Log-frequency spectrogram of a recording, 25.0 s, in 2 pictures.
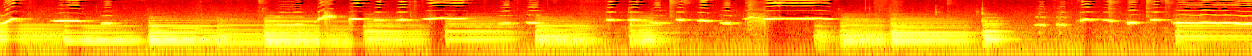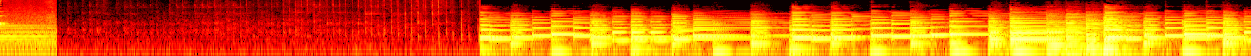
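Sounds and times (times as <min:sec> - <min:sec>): cockatiel whistling: 0:00.0 - 0:01.4, 0:02.6 - 0:08.5, 0:10.3 - 0:12.7
keyboard piano chords: 0:00.0 - 0:13.1, 0:17.3 - 0:25.0.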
